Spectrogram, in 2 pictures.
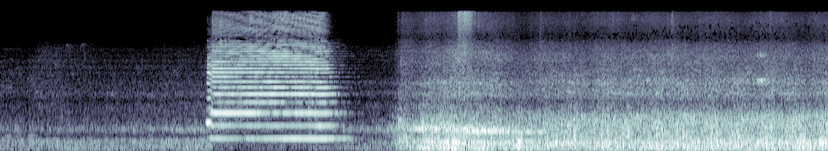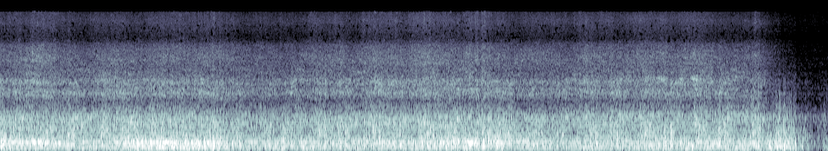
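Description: A locomotive's horn sounds for about two seconds as the express approaches at speed. A couple of seconds later the train rushes close past: a loud steady rumble and clatter of the LHB coaches' wheels on the rails that goes on for about twenty seconds and cuts off sharply near the end.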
